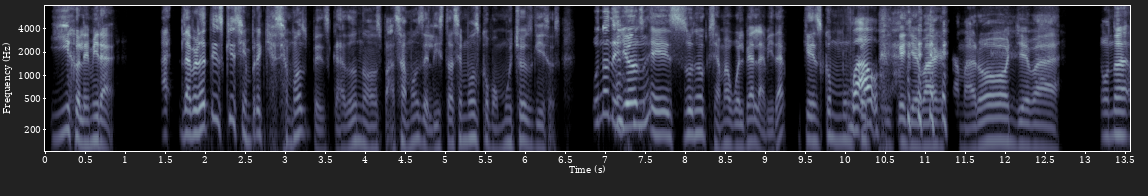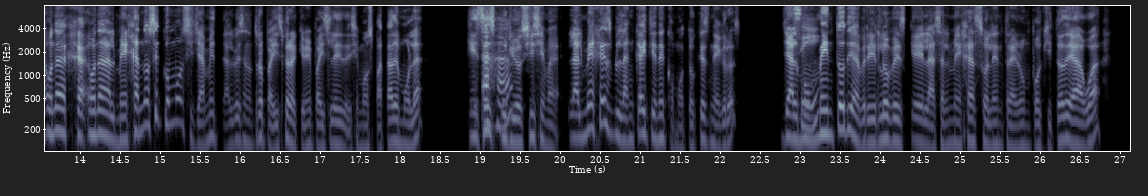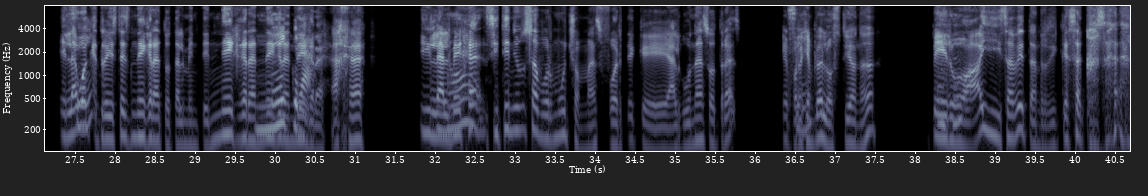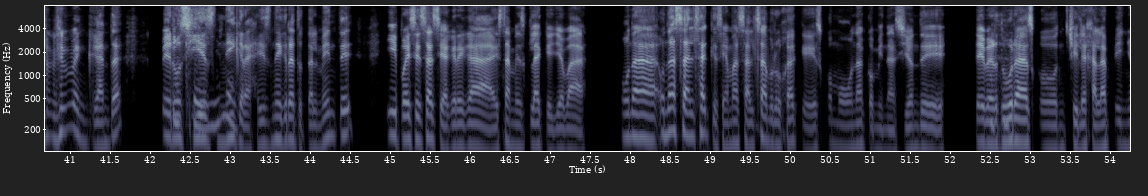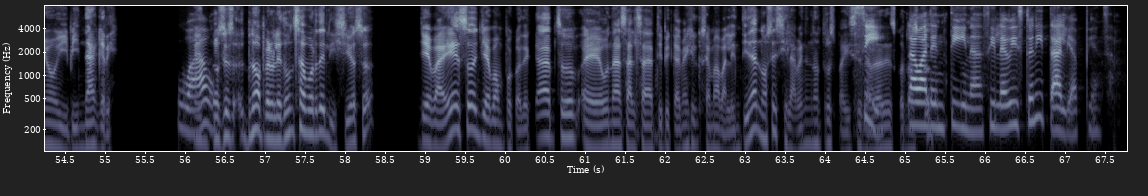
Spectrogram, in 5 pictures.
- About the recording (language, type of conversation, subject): Spanish, podcast, ¿Qué papel juega la comida en las reuniones con otras personas?
- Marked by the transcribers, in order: laughing while speaking: "que hacemos"; laugh; tapping; stressed: "Negra"; drawn out: "No"; laughing while speaking: "tan rica, esa cosa. A mí"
